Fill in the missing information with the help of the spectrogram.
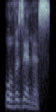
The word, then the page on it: overzealous: Indian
